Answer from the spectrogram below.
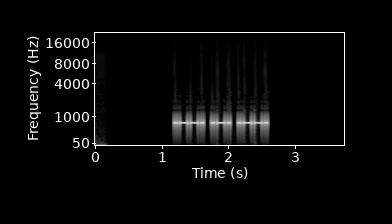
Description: Morse code, heard as a keyed tone, about 29 wpm, 700 Hz. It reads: PRP
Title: USA Call Sign Postfixes - 3 Letters 30wpm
